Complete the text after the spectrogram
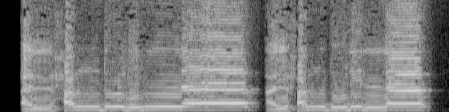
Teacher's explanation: lafzul jalalah dibaca nipis kerana sebelumnya berbaris bawah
